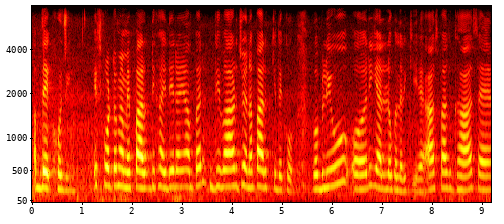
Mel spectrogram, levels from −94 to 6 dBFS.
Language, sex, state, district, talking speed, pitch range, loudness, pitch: Hindi, female, Haryana, Rohtak, 210 wpm, 220-265 Hz, -19 LUFS, 245 Hz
